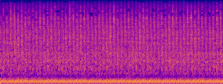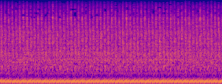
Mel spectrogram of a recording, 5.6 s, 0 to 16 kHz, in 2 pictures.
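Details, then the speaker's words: Old IHC 844 diesel tractor idling on a freezing day around 0 °C, after exhaust pipes were swapped from a 633: a deep, even thump of about 2.5 beats per second with no misses or knocks. Runs like clockwork. Normal idle. "er läuft wie ein Uhrwerk"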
